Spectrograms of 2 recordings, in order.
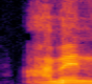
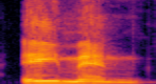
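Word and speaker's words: Amen: 끝에 가서 아멘 그러잖아요. 영어식 발음은 에이멘입니다. 영어식 미국식 발음은요. 에이멘.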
